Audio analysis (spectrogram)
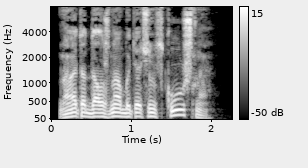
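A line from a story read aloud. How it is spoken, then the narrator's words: Plain. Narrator (Russian): спросила она наконец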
